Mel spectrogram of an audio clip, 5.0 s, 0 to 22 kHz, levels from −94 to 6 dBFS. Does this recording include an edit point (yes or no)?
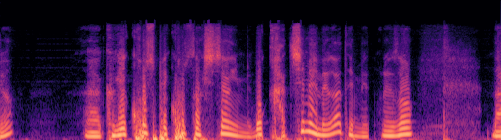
yes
